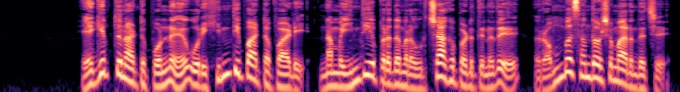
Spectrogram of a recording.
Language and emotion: Tamil, happy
